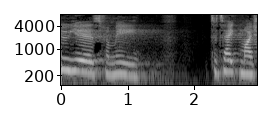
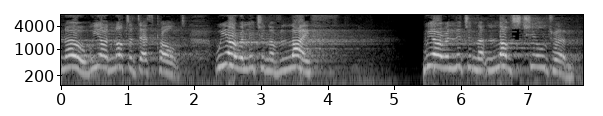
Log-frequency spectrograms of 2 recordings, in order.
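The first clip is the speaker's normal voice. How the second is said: raised and louder, insisting on each phrase; fervent louder rebuttal, voice lifting; passionate declaration; 3 semitones higher, 7 dB louder than usual. Real, not acted. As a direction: proclaim it with conviction to the crowd. Insists Islam is not a death cult.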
